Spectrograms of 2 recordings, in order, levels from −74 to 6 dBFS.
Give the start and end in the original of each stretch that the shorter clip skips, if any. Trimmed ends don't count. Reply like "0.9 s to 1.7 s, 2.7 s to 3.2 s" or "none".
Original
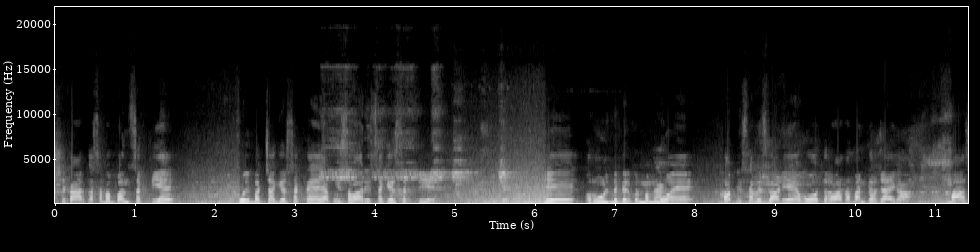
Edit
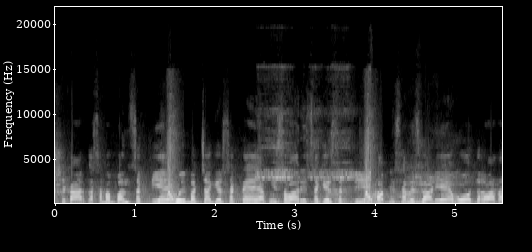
1.5 s to 2.3 s, 4.8 s to 8.3 s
